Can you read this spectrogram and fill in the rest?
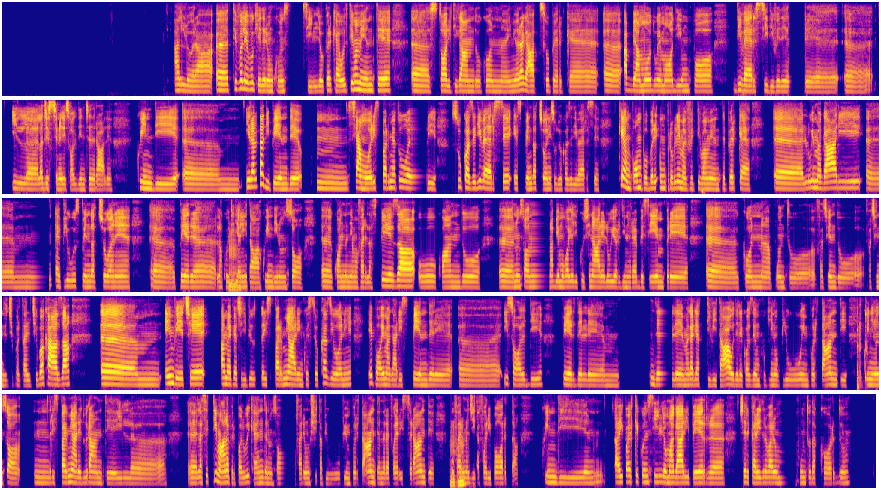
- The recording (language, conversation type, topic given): Italian, advice, Come posso gestire un conflitto con il partner su come spendere e risparmiare denaro?
- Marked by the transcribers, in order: distorted speech; drawn out: "perché"; tapping; drawn out: "uhm"; drawn out: "uhm"; "quotidianità" said as "quotidineità"; other background noise; drawn out: "facendo"; drawn out: "Uhm"; drawn out: "uhm"; drawn out: "il"; in English: "weekend"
